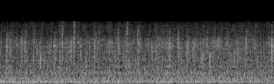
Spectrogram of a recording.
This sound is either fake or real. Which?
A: real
